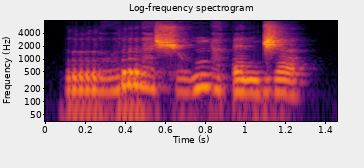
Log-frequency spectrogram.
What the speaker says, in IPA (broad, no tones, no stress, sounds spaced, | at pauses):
r o̤ r a̤ ʃ o̤ ŋ a̤ ʔ ɛ n d͡ʒ ɐ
